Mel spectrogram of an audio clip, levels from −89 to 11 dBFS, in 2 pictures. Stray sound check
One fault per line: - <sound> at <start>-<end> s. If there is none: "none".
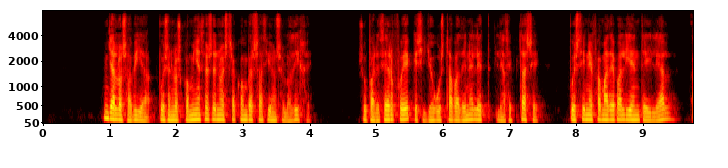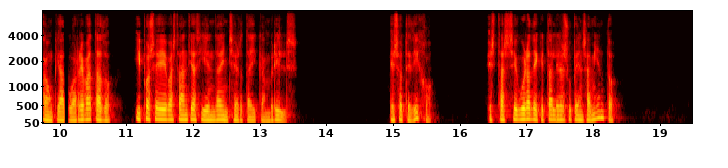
- dropout at 10.1-10.1 s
